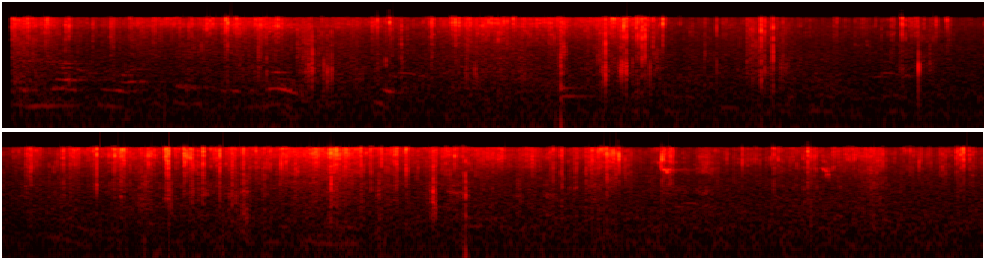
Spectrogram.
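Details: Big lace monitor goanna in the Australian bush near a camp, angry and feeling cornered, giving harsh, breathy broadband hisses in uneven bursts across the recording, with faint bird chirps low in the background.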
